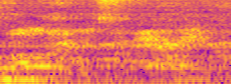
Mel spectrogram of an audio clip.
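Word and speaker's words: Bonners Ferry: It looks like Bonner's Ferry, but it's pronounced Boner's Ferry.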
